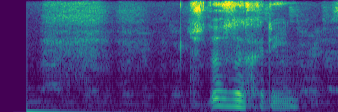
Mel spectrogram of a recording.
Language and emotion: Russian, neutral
